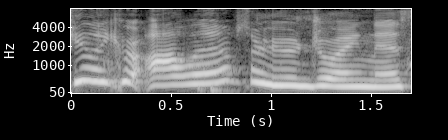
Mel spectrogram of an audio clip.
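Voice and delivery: put-on, fast, cheery, chipper chatter. Speaker retells trying to get companions to talk while out, mock-chipper. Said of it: "I'm just trying to be chipper".

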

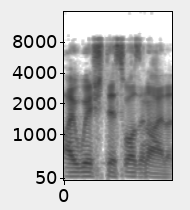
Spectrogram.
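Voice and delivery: ordinary talk, nothing marked

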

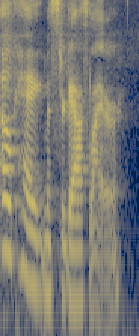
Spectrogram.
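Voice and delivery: plain

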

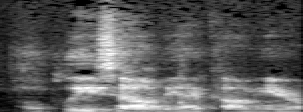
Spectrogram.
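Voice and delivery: normal talking voice

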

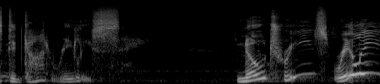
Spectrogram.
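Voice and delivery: play-acted, high, swooping, sceptical, disbelieving tone. Retelling how he questions Eve about what God said: mock-incredulous. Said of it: "you hear the incredulity in the voice".

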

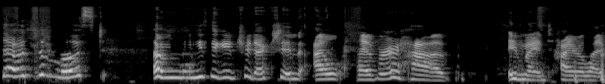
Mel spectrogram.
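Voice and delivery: high voice, laughing through the words. Reacting to a glowing introduction on the podcast, laughing while talking. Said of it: "I'm, like, cry laughing right now".

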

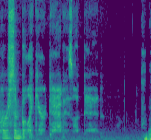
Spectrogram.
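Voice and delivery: very quiet, very slow, hushed whisper. Breaking news to another player they don't want to give: whispering. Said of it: "Why'd you whisper it?".

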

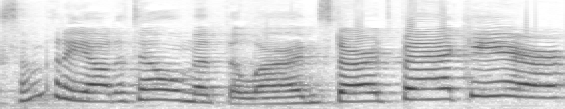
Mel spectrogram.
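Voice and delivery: quick, joking aside. Retelling what they said to the lady next to them in line: retelling a joking remark. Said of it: "I jokingly said".

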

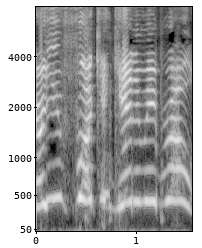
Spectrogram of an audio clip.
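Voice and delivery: super excited disbelief.

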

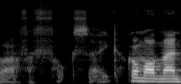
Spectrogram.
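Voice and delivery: muttered under the breath. In a tabletop game, Varys reacts as Meatbone goes through: muttered under his breath. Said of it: "Varys just under his breath goes".

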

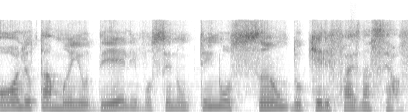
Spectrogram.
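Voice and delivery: put-on hushed wildlife presenter voice. Imitating a presenter showing a dangerous animal: lowered voice imitating Richard Rasmussen. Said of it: "ele abaixa a voz".

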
